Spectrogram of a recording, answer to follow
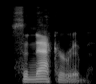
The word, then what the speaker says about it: Sennacherib: great wall oh good you've got a better pronunciation for that vertex thank you sennacherib okay that's easier to say actually thank you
